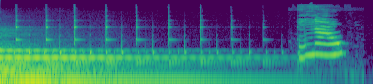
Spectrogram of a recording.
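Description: A single clear kitten meow near the end, loud, rising then falling in pitch. Before it, a steady droning tone with regular ticking beats fades out.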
